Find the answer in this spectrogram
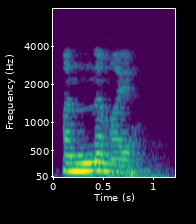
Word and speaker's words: Annamaya: It's A-N-N-A. So, had it been A-N-A, it would be Anna. A-N-N-A, it's Anna. Annamaya.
